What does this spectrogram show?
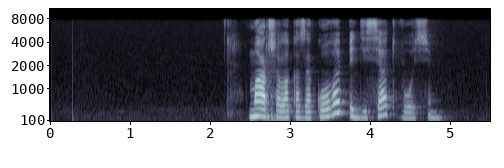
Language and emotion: Russian, positive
